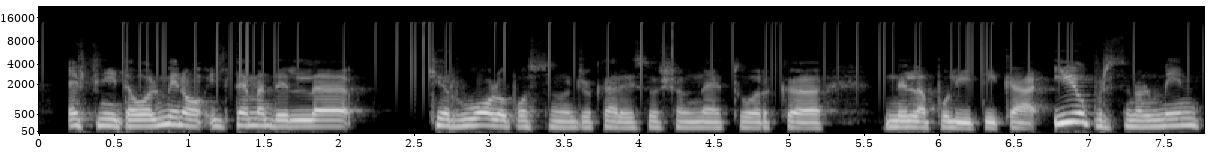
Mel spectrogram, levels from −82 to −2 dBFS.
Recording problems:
muffled; slightly; fading above 3 kHz
crackle, like an old record; faint; 20 dB below the speech

